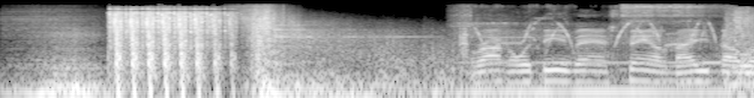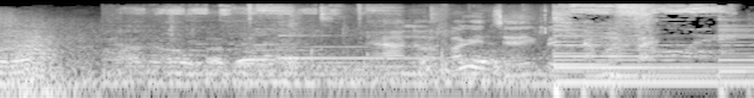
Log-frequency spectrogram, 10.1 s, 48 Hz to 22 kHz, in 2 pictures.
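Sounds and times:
automatic gunfire: 0.7s - 1.7s.

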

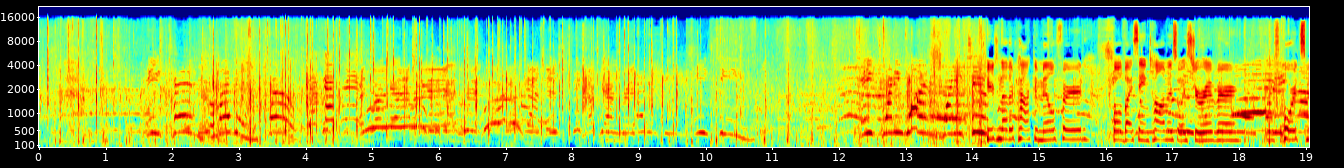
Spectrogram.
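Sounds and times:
girls shouting and cheering: 0.0s - 6.0s, 11.9s - 19.0s
runners footsteps on trail: 0.0s - 19.0s.

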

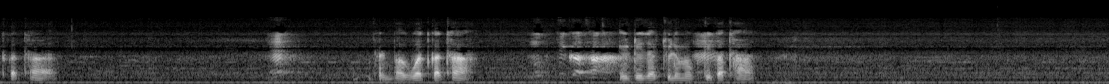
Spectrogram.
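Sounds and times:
low hum: 0.0s - 11.0s
steady hiss: 0.0s - 11.0s.

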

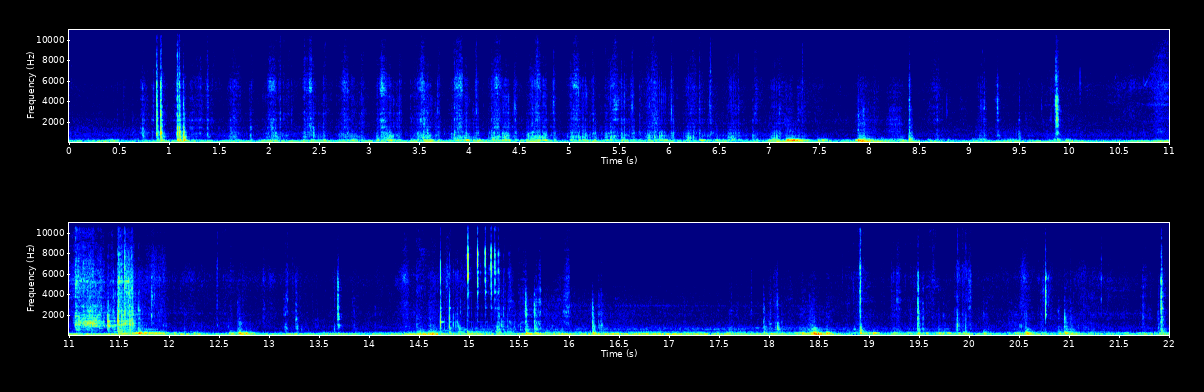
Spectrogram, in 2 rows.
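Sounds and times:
screwdriver clicking: 14.7s - 15.4s.

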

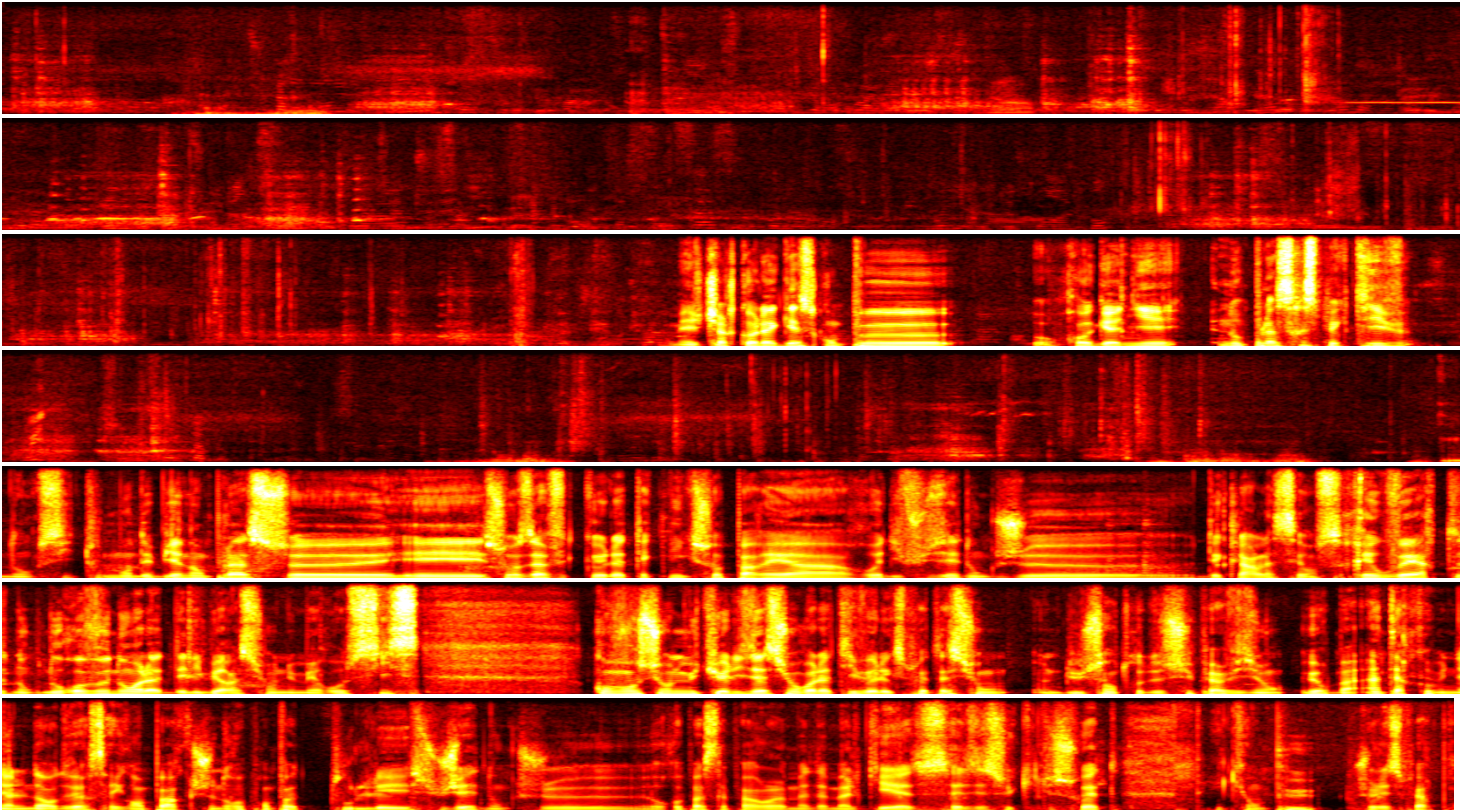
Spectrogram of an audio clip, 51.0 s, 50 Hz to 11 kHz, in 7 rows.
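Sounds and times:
background chatter: 0.0s - 43.6s
murmur of people talking: 0.0s - 51.0s.

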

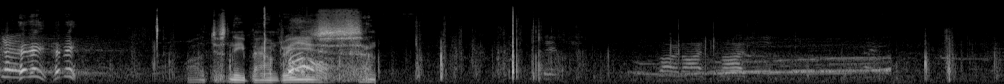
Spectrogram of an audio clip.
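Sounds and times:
crowd sustained cry: 6.3s - 9.0s.

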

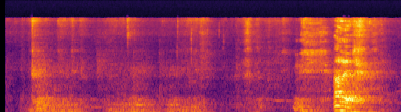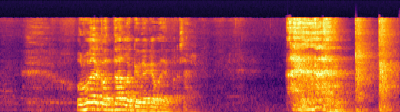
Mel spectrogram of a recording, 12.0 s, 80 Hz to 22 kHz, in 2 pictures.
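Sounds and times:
man clearing throat: 10.3s - 11.3s
man coughing: 10.3s - 11.3s.

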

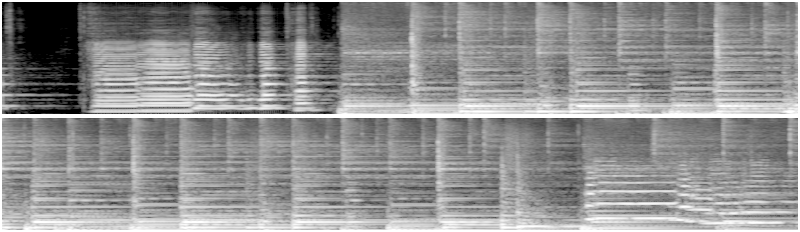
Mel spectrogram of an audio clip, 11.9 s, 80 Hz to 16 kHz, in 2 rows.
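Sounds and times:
trumpet and saxophone chord: 0.0s - 2.9s, 10.3s - 11.9s.

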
